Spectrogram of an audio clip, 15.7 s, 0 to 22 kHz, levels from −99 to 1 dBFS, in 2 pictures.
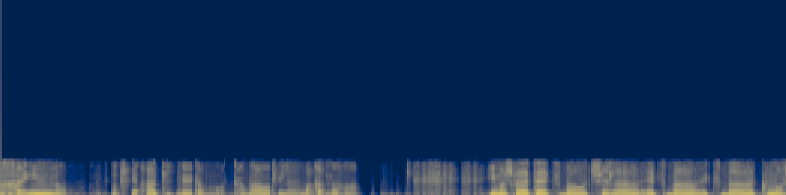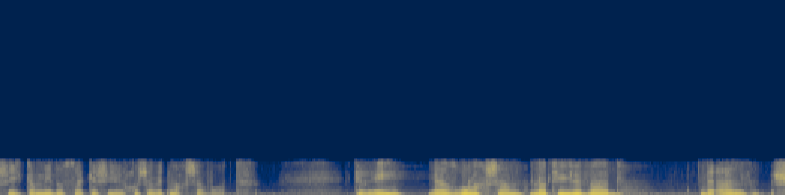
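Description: From 0.62 to 4.83 s the speech turns choppy and robotic, with dozens of short holes, the longest about 118 ms, and nearly half the stretch filled by smeared continuation. This is repeated packet loss: audio arrived late or not at all, and each gap was patched by extending the last sound.

At 12.21 s the speech and background jump up together by about 6 dB in a single step. This is the microphone volume being stepped up: the call software judged the input too quiet and raised the device's gain at once, over a path carrying nothing above 4 kHz.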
